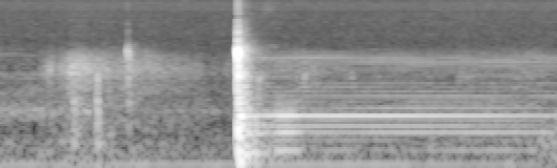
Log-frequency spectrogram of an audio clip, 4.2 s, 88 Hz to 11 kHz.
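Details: 400 W high-pressure sodium light, freshly repainted: sharp snap as the lamp strikes, then steady low mains hum with faint buzz settling in as the bulb warms from white to orange; normal start-up.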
